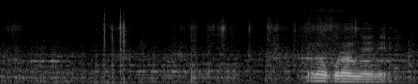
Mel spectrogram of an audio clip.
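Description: Plastic wrapping crinkles and rustles.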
